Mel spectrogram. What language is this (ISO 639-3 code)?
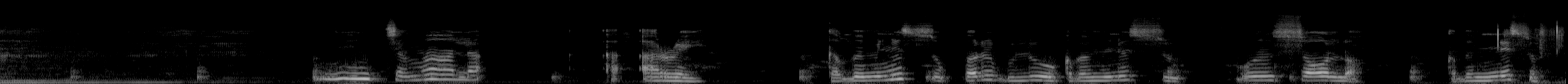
dga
